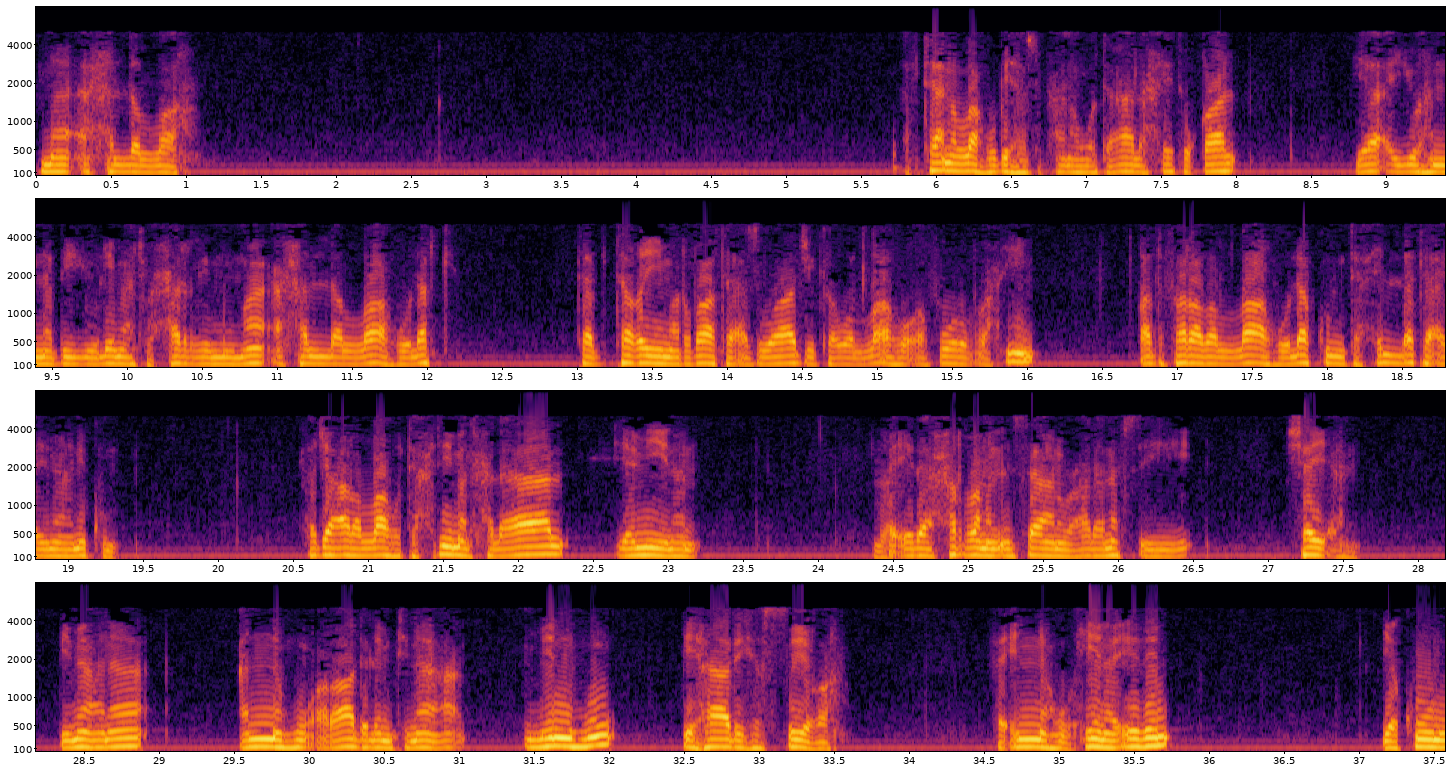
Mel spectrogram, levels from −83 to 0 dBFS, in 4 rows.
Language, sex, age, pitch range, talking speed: Arabic, male, 40-59, 120-125 Hz, 85 wpm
